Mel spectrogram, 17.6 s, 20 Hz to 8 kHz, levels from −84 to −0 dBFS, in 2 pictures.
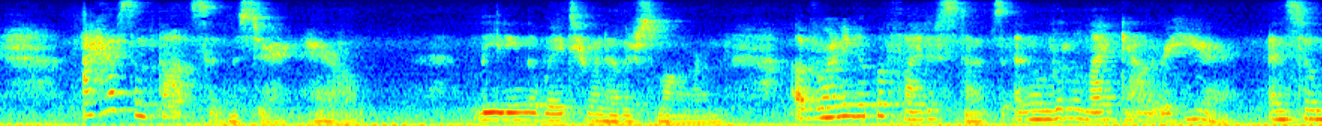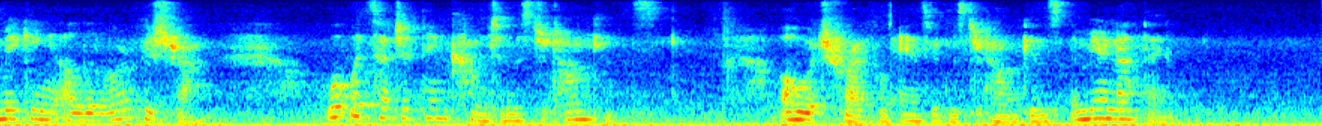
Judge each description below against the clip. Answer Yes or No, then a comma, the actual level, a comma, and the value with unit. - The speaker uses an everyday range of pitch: No, wide, 6.1 semitones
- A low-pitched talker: No, medium, 175 Hz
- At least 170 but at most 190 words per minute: Yes, average, 175 wpm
